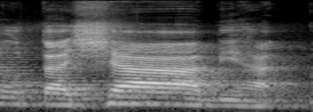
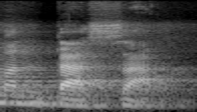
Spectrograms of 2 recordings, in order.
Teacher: menyebar dan meluasnya angin yang keluar di mulut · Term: tafasi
